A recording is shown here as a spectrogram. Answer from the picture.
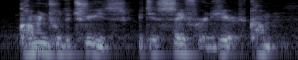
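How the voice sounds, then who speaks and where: Putting on a character voice, a man talks at a moderate pace with a raspy, fairly high pitch. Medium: actual play. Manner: hushed, urgent.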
